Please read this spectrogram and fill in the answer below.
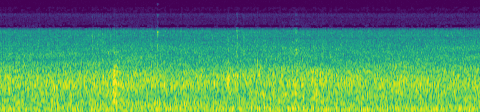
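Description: Engine of a heavy off-road vehicle running steadily, with one short knock about a second and a half in.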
